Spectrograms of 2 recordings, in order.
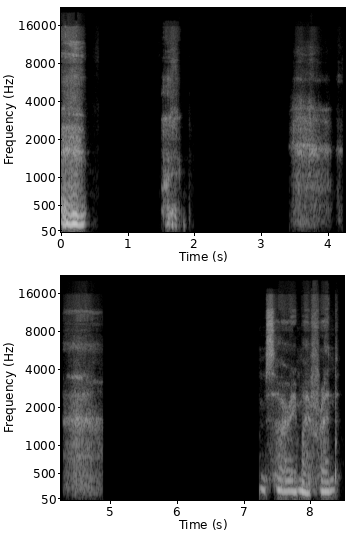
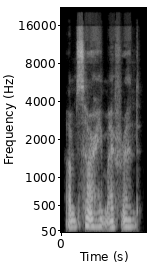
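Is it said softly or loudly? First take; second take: softly; loudly. First: It is said at a softer volume. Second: It is said at a louder volume.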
